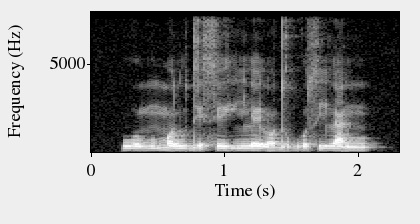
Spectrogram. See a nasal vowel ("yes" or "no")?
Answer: yes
